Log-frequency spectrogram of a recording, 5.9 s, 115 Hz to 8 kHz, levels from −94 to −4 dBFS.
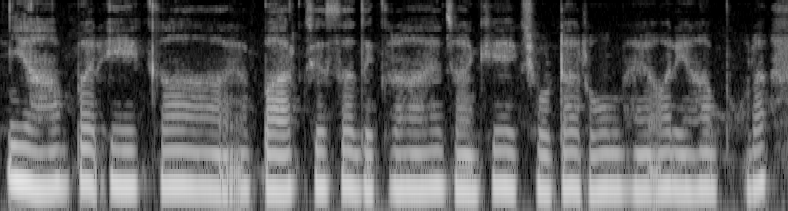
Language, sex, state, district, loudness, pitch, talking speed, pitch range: Hindi, female, Bihar, Muzaffarpur, -29 LUFS, 185 Hz, 195 wpm, 185-195 Hz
